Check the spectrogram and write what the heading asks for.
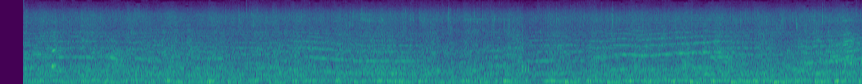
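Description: Crowd of people talking over music, cutting in abruptly just after the start and running on as a steady, fairly loud mix of voices and instruments.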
